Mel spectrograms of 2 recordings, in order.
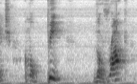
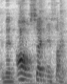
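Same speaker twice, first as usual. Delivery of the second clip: usual speaking voice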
